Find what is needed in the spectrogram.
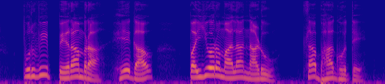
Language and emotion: Marathi, neutral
